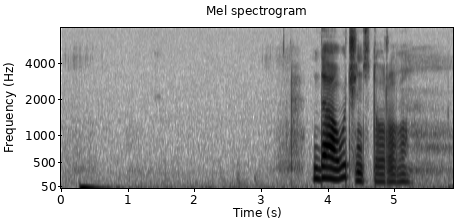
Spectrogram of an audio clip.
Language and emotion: Russian, sad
